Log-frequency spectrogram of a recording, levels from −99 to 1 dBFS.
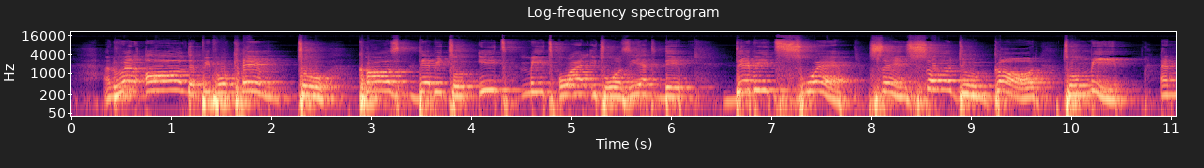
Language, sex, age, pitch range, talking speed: English, male, 50-69, 160-235 Hz, 140 wpm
